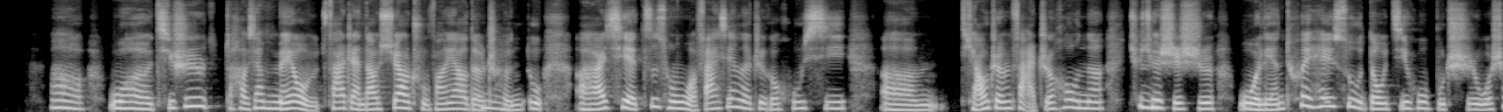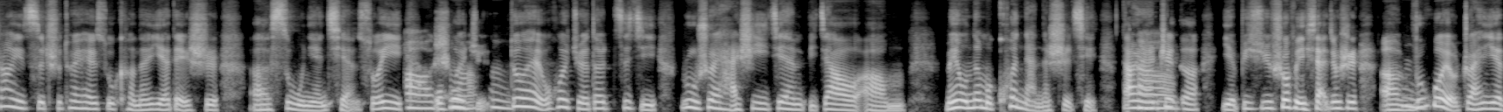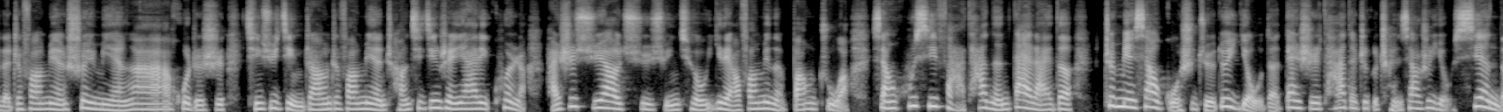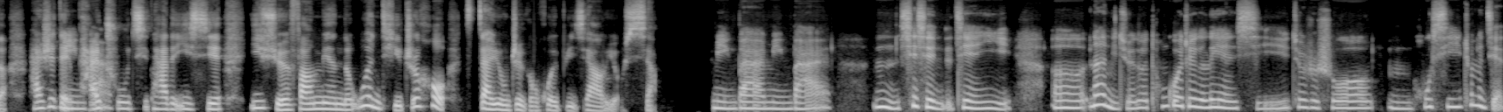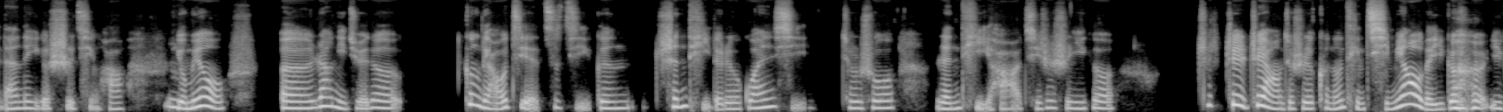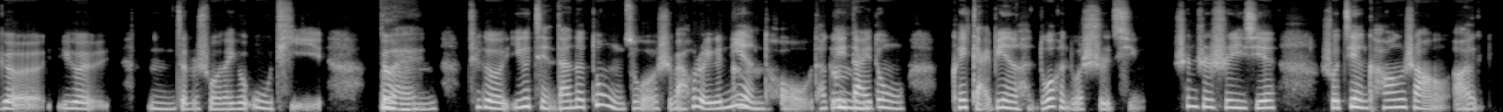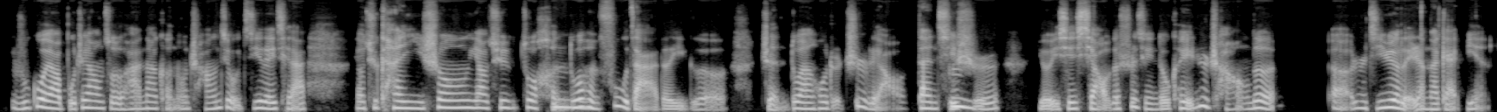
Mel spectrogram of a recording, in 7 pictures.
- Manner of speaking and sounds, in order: laughing while speaking: "说明一下就是"; laughing while speaking: "一个 一个"; other noise
- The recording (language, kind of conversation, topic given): Chinese, podcast, 简单说说正念呼吸练习怎么做？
